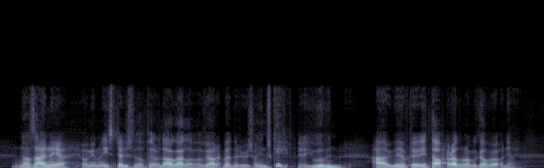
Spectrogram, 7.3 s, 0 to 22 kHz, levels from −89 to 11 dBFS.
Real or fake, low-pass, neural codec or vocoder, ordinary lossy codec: fake; 10.8 kHz; codec, 16 kHz in and 24 kHz out, 0.4 kbps, LongCat-Audio-Codec, four codebook decoder; MP3, 96 kbps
